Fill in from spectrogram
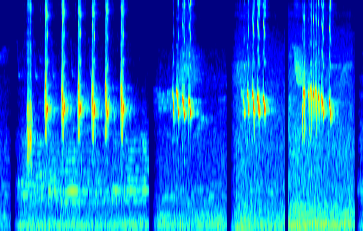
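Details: Yellow-vented bulbul lure recording meant to get cage birds singing: short bursts of quick repeated chirps, six, then three or four per group, separated by cut-in pauses with faint background hum.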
